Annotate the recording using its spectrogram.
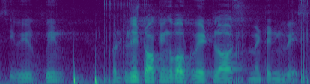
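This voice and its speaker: A medium-pitched male voice against noticeable background noise. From rural north India. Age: 70s. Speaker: physician, session chairperson. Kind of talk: panel discussion.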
